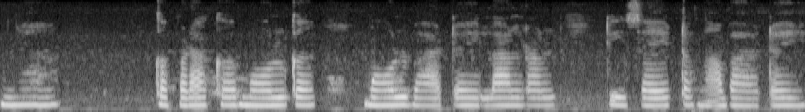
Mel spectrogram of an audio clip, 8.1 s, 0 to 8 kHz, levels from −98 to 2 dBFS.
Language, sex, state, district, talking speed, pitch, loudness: Bhojpuri, female, Uttar Pradesh, Deoria, 90 wpm, 200 Hz, -19 LUFS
